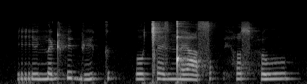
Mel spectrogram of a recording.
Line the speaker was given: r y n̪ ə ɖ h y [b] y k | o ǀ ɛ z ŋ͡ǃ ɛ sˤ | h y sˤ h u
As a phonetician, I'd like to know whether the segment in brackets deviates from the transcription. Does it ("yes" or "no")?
no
